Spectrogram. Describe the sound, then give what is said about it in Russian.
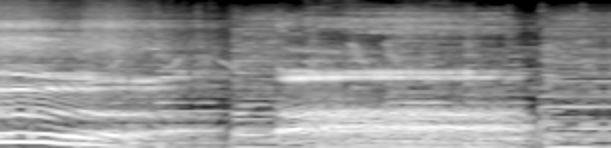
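A human voice imitates a bear's growl: a loud, low, rough rumbling roar that starts with a falling pitch, then swells into a sustained throaty snarl lasting about three seconds, with no talking. “Пошел медведь к избушке и зарычал.”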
